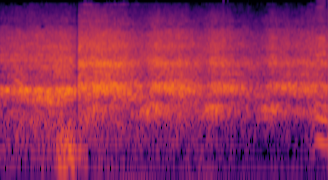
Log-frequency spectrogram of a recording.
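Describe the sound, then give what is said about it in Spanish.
A large crowd of Racing football fans roars and chants in unison, a dense, sustained wall of voices with rhythmic swells and a low thump early on, loud throughout. “Y en esto, bueno, estos últimos segundos donde uno estuvo ahí, estuvo gritando, escucha la hinchada y, saca pecho”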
